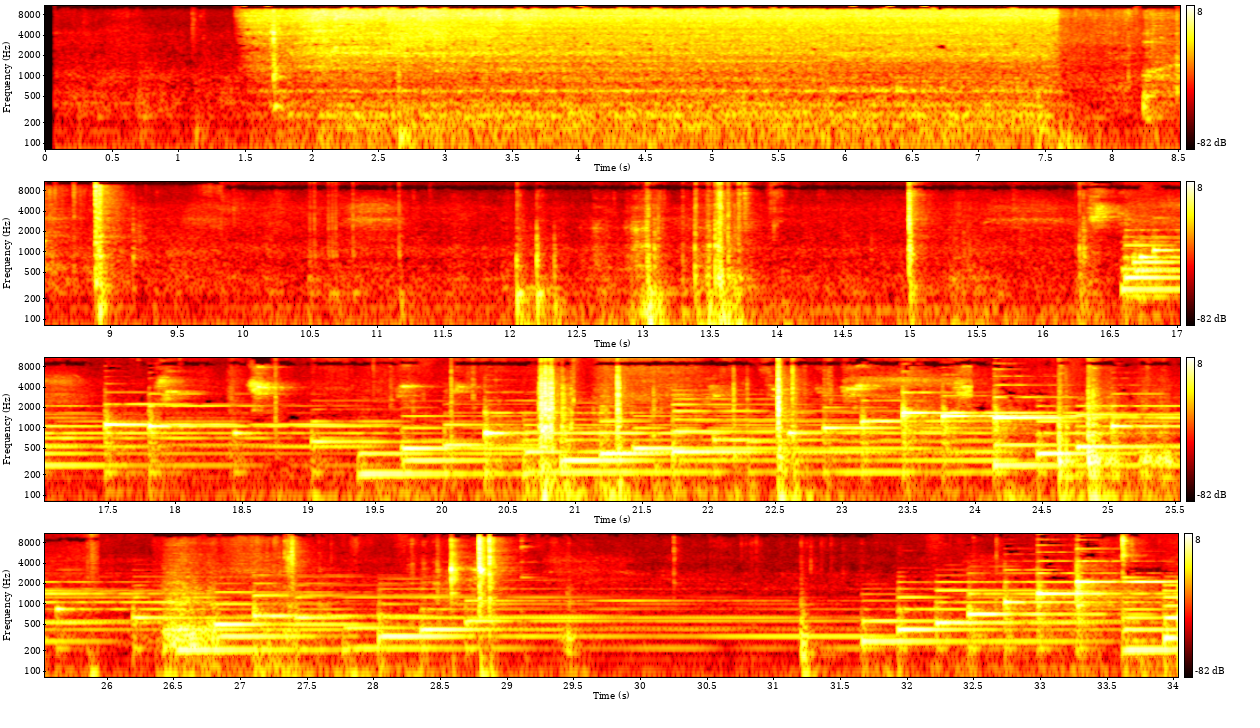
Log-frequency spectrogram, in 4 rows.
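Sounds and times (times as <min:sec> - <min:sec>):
tap running into kettle: 0:02.6 - 0:03.0.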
